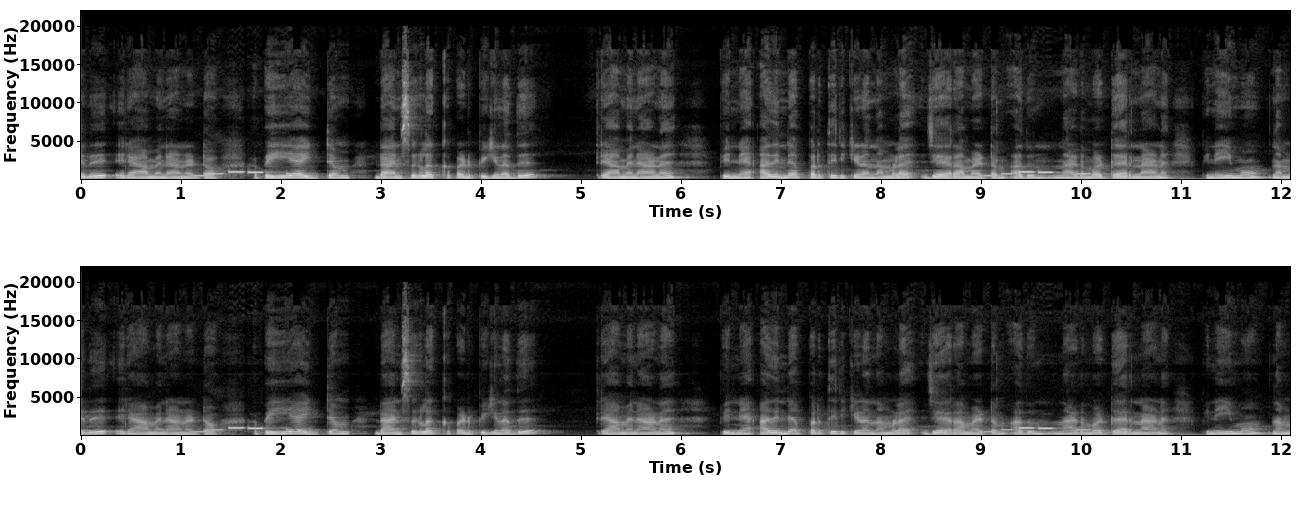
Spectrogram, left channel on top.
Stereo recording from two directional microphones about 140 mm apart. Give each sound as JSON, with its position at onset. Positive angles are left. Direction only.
{"t": 0.0, "sound": "speech", "side_deg": 20}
